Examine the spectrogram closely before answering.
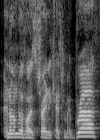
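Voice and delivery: ordinary talk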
